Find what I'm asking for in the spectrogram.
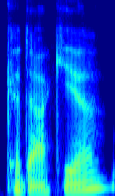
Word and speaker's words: Kadakia: Yeah, so my first name is Kushal, which is spelled K-U-S-H-A-L. My last name is Kadakia, which is K-A-D-A-K-I-A, and you can just call me Kushal.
